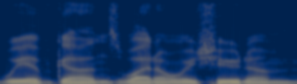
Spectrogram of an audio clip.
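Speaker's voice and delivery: normal talking voice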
